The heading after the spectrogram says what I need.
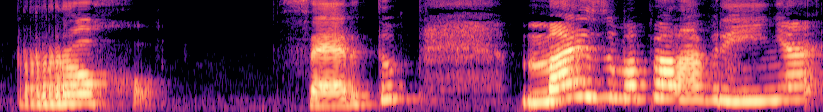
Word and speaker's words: rojo: de novo no Rojo apesar de ser um R só no início da palavra nós pronunciamos ele com um pouquinho de puxadinha então então o vermelho é Rojo certo mais uma palavrinha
